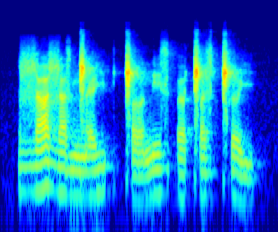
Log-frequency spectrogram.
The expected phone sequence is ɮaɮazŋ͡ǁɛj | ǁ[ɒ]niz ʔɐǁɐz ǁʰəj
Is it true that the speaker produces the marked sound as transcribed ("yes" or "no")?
no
